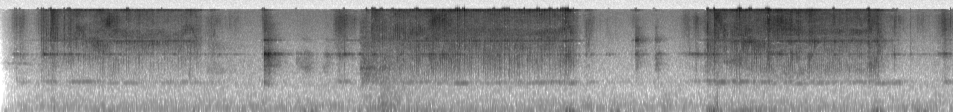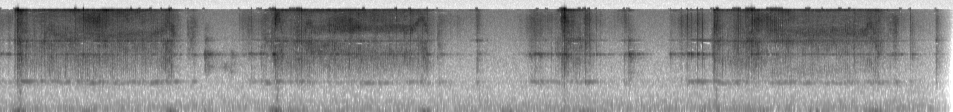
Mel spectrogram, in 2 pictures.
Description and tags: here is the sound of a yo-yo spinning at the bottom of the string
